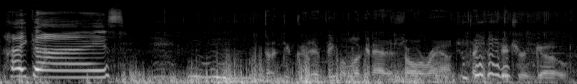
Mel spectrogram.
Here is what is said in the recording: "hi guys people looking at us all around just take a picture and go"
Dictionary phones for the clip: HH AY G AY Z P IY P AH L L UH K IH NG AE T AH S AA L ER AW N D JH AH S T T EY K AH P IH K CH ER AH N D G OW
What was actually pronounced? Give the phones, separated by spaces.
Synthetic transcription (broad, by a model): HH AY G AY Z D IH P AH L L UH K IH NG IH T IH S AA L ER AW N D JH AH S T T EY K AH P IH CH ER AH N G OW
